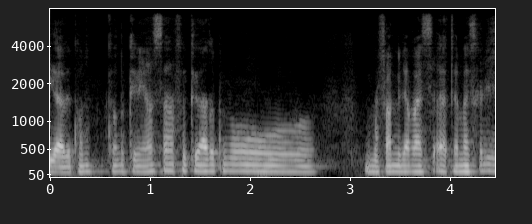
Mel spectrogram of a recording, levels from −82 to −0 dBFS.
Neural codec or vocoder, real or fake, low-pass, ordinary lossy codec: codec, 44.1 kHz, 2.6 kbps, DAC; fake; 7.2 kHz; none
